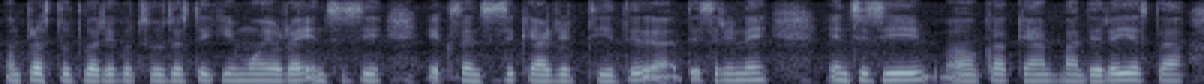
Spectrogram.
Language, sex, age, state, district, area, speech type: Nepali, female, 18-30, West Bengal, Darjeeling, rural, spontaneous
